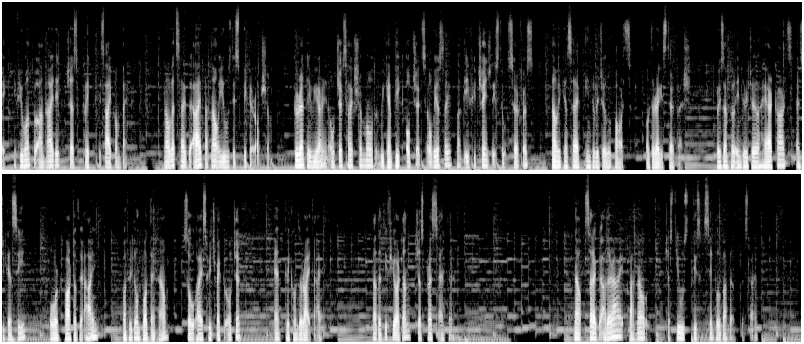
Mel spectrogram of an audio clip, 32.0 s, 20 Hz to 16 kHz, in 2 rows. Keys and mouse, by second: 1.2 click, 1.8 click, 3.5 middle click, 4.6 click, 5.5-6.1 drag, 14.0 s, 19.7 o, 22.3 click, 25.2 Return, 29.6 drag, 30.1 shift+middle click, 30.6 drag.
